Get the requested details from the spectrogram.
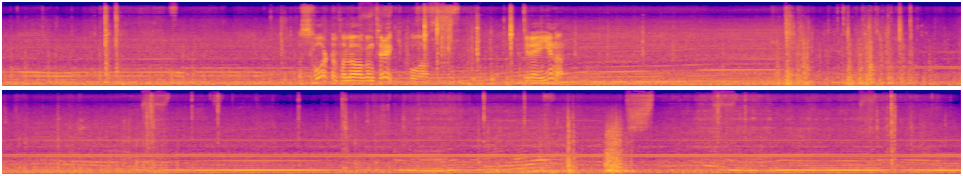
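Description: A loader's diesel engine rumbles steadily close by.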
